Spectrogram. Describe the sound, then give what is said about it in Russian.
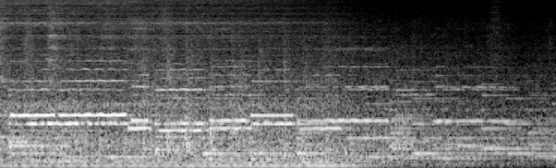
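A train departs with a steady, loud mechanical rumble and a droning hum; the deep rumble thins out toward the end as it moves away. No voices. “Поезд уехал и надолго увез девушку из родных мест, от домашнего уюта, где царили мир и любовь, от любящей мамы, сестричек, любимой церкви,”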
